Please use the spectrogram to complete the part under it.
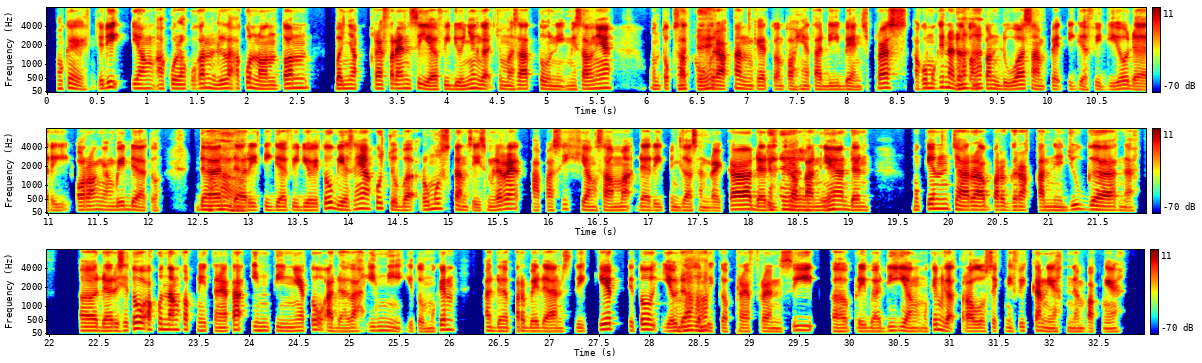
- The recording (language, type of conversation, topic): Indonesian, podcast, Pernah nggak belajar otodidak, ceritain dong?
- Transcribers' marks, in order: in English: "bench press"; other background noise; chuckle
